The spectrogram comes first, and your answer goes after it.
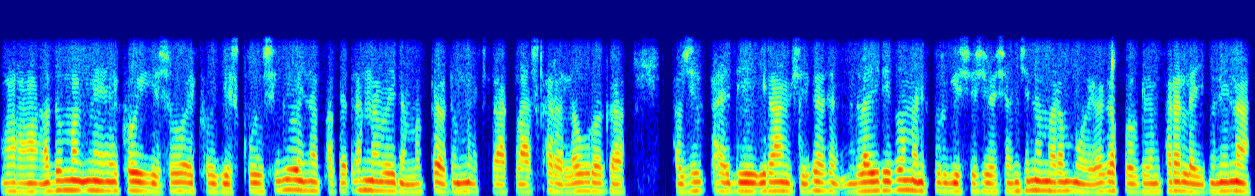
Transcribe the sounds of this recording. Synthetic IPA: ɐdumɐk̚neɐjkʰojɡisuɐjkʰojɡiskulsiɡiojnɐpʰɐɡɐt̚ɦɐmnːɐβɐjdɐmɐk̚tɐːdumekstɾaklaskʰɐɾɐlɐwɾɐɡa | hɐwzik̚hajdiːɾaŋsiɡɐlɐjɾibɐmɐnipuɾɡisosuesɐnsinɐmɐɾɐmojɾɐɡɐpɾoɡɾamkʰɐɾɐlɐjbɐninɐ

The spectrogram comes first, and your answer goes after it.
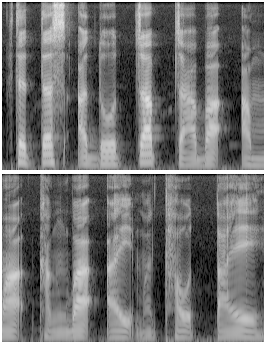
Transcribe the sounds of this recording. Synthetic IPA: st̪ʰɛt̪ɐsɐdɔt͡ʃɐp̚t͡ʃabaɐmaʔkʰɐŋbaɐjmɐt̪ʰɐwt̪aj

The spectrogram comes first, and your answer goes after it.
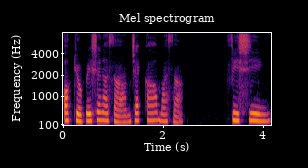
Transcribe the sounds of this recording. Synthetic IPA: ɔkjupeɕənasaːmt͡ɕɛkamasa | fiɕiŋɡ

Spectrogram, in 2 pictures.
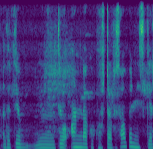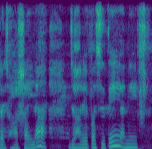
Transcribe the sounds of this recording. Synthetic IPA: ʌ̃nt̪ʌt̪jot̪joʔʌɳɖʌkokʰosʈʌɾusʌbʌjniskeɾʌd͡zʱʌrsʌjnʌd͡zʱʌɾepʌt͡sʰit̪ʌj̃ʌni

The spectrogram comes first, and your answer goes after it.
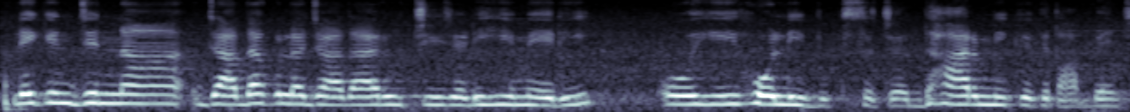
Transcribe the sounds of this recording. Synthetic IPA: leːkɪnd͡ʒɪnːãːd͡ʒjaːd̪aːkʊlaːd͡ʒjaːd̪aːɾuːt͡ʃiːd͡ʒeːɽiːɦiːmeːɾiː | oːɦiːɦoːliːbʊkst͡ʃd̪ʱaːɾmɪkkɪt̪aːbẽːt͡ʃ

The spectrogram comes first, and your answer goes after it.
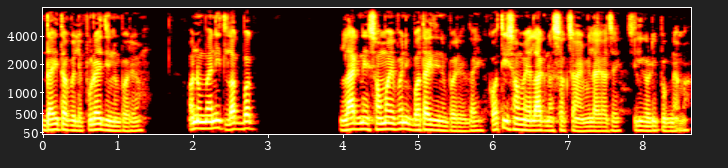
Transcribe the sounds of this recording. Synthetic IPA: d̪ajt̪ʌpaĩlepuɾajd̪inupʌɾjo | ʌnumanit̪lʌɡ̚bʌɡ̚ | laɡnesʌmʌjp̬ʌnibʌt̪ajd̪inupʌɾjod̪ajkʌt̪isʌmʌjlaɡnʌsʌk̚t͡sʰʌɦamilajʌd͡zʌjsilɡʌɽipuɡna̰ma̰

